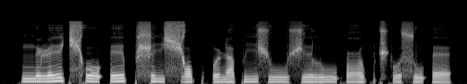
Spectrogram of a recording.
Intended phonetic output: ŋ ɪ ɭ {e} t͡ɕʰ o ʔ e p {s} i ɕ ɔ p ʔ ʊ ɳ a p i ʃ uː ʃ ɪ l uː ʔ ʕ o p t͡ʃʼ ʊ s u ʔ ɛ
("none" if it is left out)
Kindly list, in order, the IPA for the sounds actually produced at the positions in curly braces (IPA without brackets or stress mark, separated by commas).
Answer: e, ʂ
